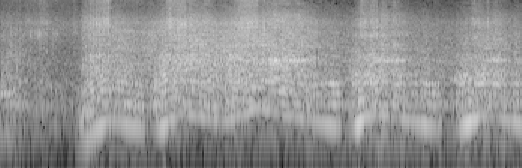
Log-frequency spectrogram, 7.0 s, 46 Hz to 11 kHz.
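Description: A VW Golf Mk5 R32's 3.2 litre V6 engine revs repeatedly, pitch rising and falling through several quick gear pulls, loud and raspy, heard from close by.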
